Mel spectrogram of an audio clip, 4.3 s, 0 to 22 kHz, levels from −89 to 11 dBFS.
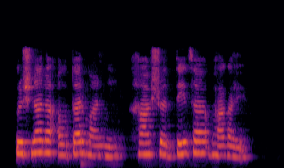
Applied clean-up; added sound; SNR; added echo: neural mask model DeepFilterNet 3.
